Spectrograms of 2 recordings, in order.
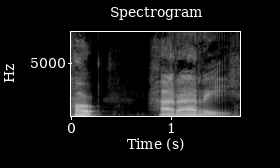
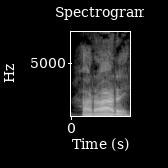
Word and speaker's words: Harare: Yeah, so it's Harare. Harare. Yeah, that's Harare. That's how you pronounce it properly. That's how I pronounce it from my Shona accent.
